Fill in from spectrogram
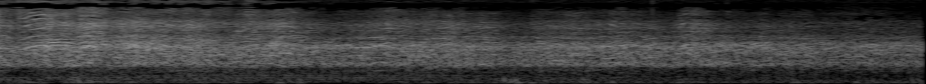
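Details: A flock of snow geese flying over on the Eastern Shore, a dense, steady chorus of nasal, yelping honks overlapping continuously, several calls every second.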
